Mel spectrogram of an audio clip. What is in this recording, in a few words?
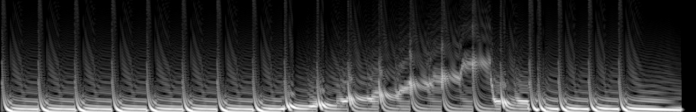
synth kick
